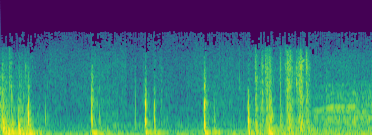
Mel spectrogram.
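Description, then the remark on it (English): A door is opened with a series of sharp knocks and clunks spread across a few seconds, followed by a faint creaking and a soft whistling tone at the end. “Don't open that door.”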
